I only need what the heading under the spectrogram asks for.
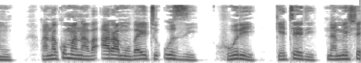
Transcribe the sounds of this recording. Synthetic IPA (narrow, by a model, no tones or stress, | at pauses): u | ʋanako̞manaʋaʔaɾamuʋaitiʔuːzi | huɾi | ɡʱe̞te̞ɾinameʃe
